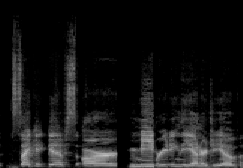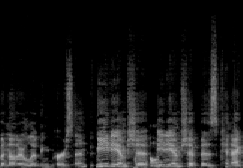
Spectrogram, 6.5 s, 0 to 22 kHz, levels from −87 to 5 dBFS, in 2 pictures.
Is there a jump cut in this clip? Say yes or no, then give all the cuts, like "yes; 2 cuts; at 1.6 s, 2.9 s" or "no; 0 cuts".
yes; 3 cuts; at 2.0 s, 3.2 s, 4.5 s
